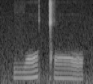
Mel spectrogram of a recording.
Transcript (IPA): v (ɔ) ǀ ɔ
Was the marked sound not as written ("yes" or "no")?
no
